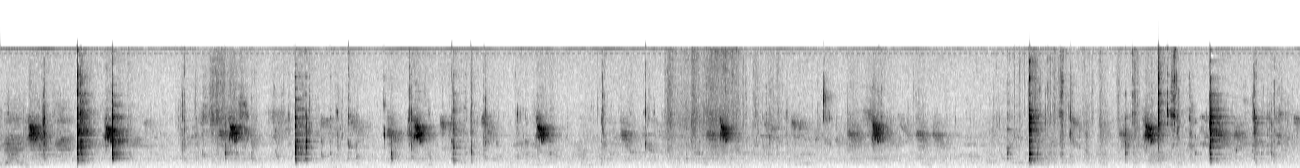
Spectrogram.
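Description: A metal spoon clinks against a plate.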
